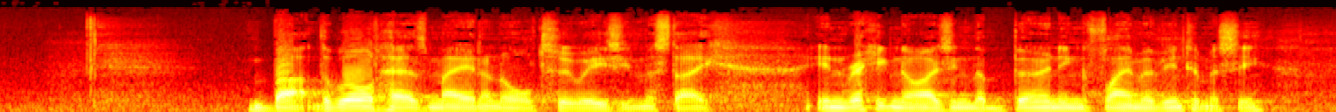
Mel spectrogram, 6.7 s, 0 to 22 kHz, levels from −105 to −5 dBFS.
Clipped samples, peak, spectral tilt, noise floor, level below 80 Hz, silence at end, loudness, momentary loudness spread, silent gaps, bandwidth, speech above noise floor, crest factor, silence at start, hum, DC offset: under 0.1%; -2 dBFS; -6.5 dB/octave; -46 dBFS; -42 dBFS; 0.3 s; -18 LUFS; 16 LU; none; 13 kHz; 29 dB; 16 dB; 0.45 s; none; under 0.1%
